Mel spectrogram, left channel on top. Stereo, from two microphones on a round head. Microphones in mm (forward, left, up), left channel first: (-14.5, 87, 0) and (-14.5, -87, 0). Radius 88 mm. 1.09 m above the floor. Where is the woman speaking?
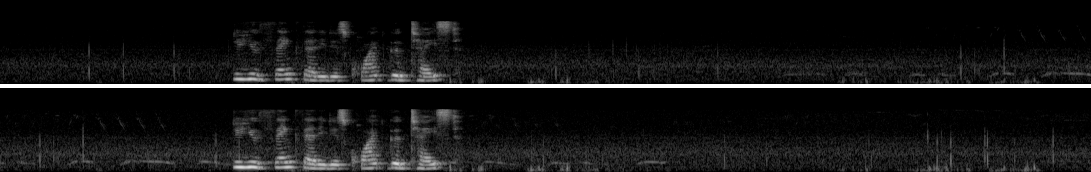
60° right (ahead or behind), 1.2 m; by 4.6 s centre (ahead or behind), 0.8 m.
